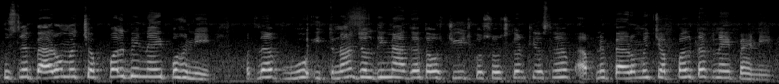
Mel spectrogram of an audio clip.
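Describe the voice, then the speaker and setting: A woman's voice: sits high, fairly even intonation, moderate pace, mellow, a little hiss or hum. A young woman teacher explaining a children's textbook chapter, repeating words and asking the class questions.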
